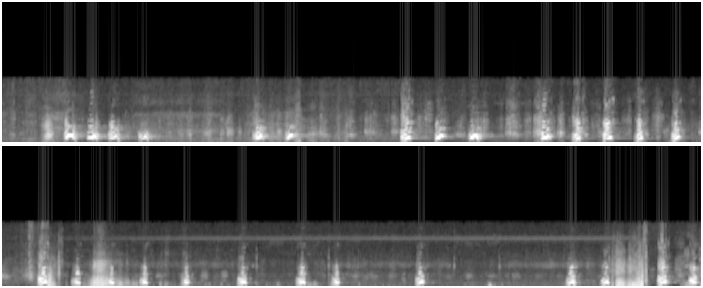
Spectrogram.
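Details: Shetland Sheepdogs at play chasing a ball, with a heavily pregnant female named Maggie among them; rapid series of sharp yapping barks, about two per second, with a louder burst near the end and brief human calls.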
